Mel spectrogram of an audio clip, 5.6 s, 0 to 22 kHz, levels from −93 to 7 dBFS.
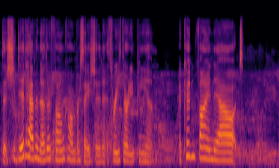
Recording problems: chatter from many people; noticeable; throughout; 15 dB below the speech

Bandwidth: 13.5 kHz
